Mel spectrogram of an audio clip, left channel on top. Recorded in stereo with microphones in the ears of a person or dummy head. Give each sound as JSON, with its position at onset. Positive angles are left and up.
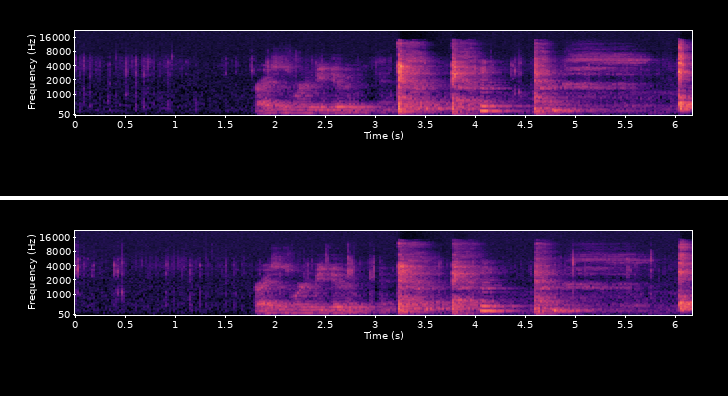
{"t": 1.8, "sound": "a man speaking", "side_deg": -15, "distance_m": 2.0}
{"t": 3.2, "sound": "a cough", "side_deg": 35, "distance_m": 0.6}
